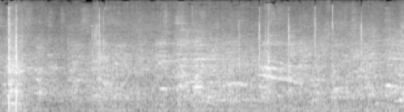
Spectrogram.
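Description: Background chatter of a busy food court, with two sharp knocks right at the start from the camera phone being handled as it is swung around.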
